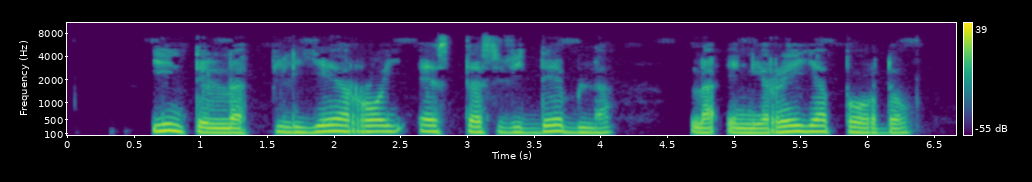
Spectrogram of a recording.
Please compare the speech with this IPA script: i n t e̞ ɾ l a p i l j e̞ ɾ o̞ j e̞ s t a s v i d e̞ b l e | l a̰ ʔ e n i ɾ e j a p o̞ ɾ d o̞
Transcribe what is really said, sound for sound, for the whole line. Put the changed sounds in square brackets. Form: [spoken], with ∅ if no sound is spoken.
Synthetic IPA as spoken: i n t e̞ ɾ l a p i l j e̞ ɾ o̞ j e̞ s t a s v i d e̞ b l [a] | l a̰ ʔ e n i ɾ e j a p o̞ ɾ d o̞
